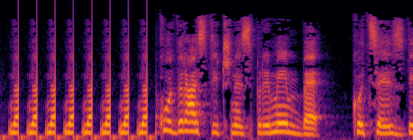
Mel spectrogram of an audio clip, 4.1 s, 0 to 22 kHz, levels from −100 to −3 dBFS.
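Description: A short speech clip that opens in a broken-record loop: from 0.0 s to 1.56 s a fragment of about 183 ms repeats back to back, seven times, and the loop is already running when the clip begins. The repetition is exact, so this is most likely a stalled player, encoder or stream re-sending the last chunk it held, and the speech that belonged in that stretch is gone. Throughout the whole clip the sound is swirly, hollow and smeared, with blurred consonant attacks and nothing above 14.7 kHz. This is generation loss, likely from repeated MP3 decoding and re-encoding at a rate in the region of 64 kbit/s, perhaps around ten passes. Each pass requantises on a shifted frame grid, so noise and spectral holes accumulate well beyond what that bitrate would produce in a single encode.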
